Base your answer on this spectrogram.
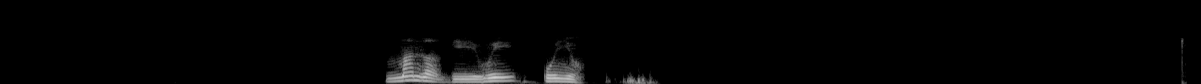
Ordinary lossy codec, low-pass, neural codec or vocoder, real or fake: MP3, 16 kbps; 3.6 kHz; codec, 16 kHz in and 24 kHz out, 0.9 kbps, LongCat-Audio-Codec, fine tuned four codebook decoder; fake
